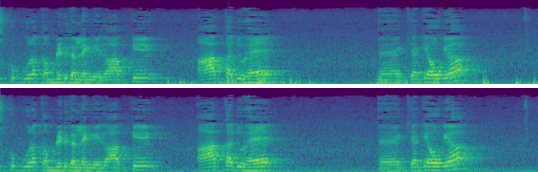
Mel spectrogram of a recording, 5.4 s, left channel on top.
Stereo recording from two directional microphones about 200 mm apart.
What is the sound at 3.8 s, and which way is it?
Speech, 15° right (ahead or behind).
